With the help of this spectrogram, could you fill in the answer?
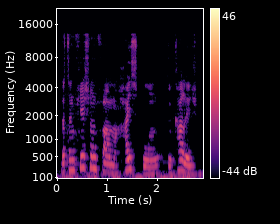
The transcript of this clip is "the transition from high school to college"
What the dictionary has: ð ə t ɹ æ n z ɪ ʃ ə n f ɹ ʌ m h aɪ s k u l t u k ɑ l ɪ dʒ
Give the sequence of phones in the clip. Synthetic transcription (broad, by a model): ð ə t æ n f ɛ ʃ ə n f ɹ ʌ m h aɪ s k u l t u k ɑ l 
